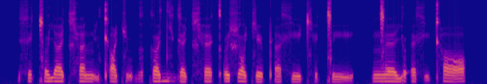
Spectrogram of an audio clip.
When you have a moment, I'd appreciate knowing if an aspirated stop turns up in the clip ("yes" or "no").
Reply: yes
